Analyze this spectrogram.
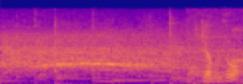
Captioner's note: waves of cheers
